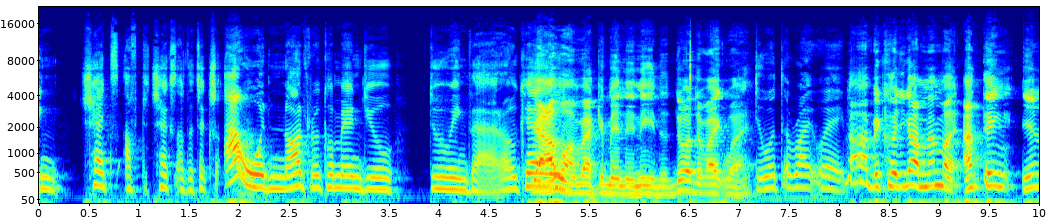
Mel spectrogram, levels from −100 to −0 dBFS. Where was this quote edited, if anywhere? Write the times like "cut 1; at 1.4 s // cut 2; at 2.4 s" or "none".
cut 1; at 8.0 s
